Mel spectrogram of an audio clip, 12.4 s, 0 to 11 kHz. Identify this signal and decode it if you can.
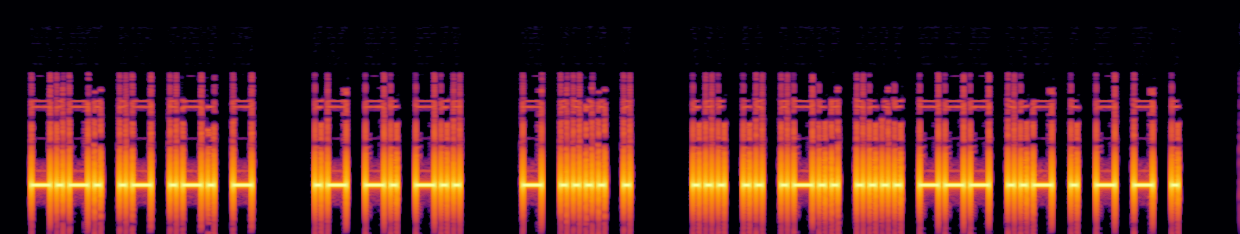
Morse code, heard as a keyed tone, about 19 wpm, 700 Hz. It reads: CART AND THE SILHOUETTE
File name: Book One / 10-Chapter 10 - 19 WPM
